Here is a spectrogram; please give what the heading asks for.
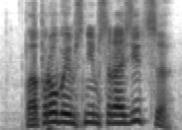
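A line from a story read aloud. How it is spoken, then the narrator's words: Shouted. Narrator (Russian): крикнул кирпич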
